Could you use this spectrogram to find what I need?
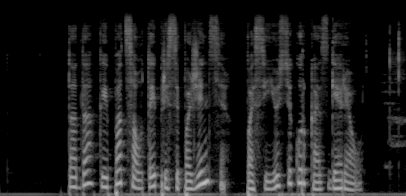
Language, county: Lithuanian, Marijampolė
